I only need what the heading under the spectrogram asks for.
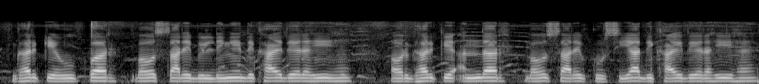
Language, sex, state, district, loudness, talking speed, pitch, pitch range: Hindi, male, West Bengal, Purulia, -18 LUFS, 165 wpm, 150 Hz, 145-155 Hz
